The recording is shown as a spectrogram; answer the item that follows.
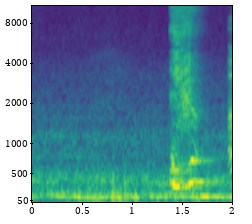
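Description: A woman coughs once, a short sharp cough about one and a half seconds in, after a pause, over a low steady hum.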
